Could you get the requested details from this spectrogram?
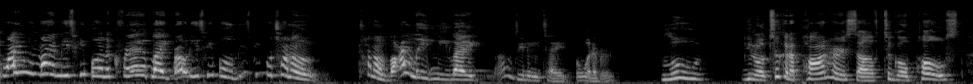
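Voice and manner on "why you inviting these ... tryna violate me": high-pitched indignant rant; protesting to mom that these people are disrespecting her; outraged complaint. Retold or imitated. Daughter protesting to her mom about inviting rivals, outraged high rant.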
